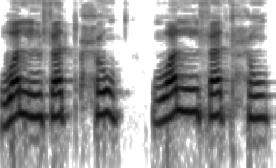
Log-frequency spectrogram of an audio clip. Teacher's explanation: ہا کو گہرائی سے ادا کرنا ہے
